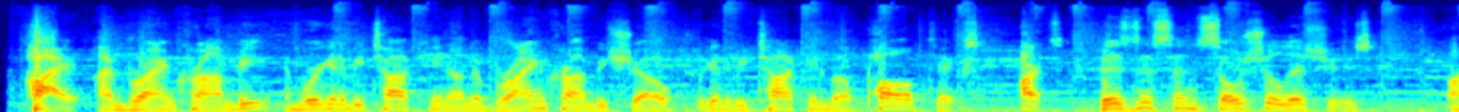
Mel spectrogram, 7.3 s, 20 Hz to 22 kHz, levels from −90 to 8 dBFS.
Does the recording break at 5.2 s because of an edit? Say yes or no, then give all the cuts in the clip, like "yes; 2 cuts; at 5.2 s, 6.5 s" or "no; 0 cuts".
yes; 1 cut; at 5.2 s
